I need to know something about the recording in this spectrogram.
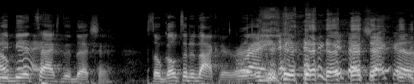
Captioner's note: laughs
